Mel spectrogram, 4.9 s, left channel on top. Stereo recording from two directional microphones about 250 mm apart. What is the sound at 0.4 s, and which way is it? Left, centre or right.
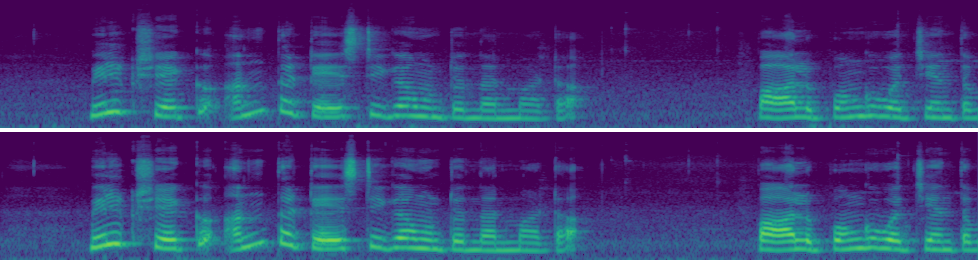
Speech, right.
